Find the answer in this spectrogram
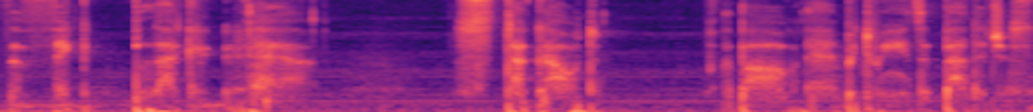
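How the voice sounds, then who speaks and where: A man whispering over noticeable background noise. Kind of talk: asmr book reading. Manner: whispered, soft.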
